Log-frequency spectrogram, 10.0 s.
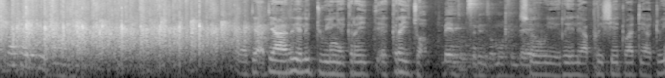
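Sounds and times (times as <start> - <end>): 
crowd applauding: 0.0 - 4.1
speech: 3.8 - 9.9.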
